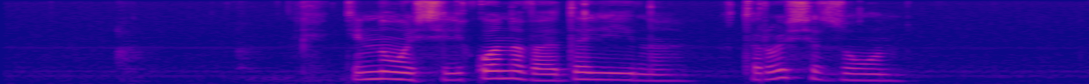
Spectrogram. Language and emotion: Russian, neutral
